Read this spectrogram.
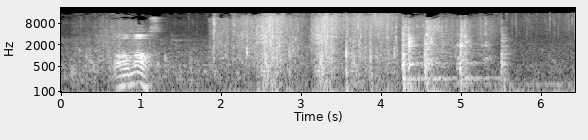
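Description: Footsteps crunch over loose gravel and rubble.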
